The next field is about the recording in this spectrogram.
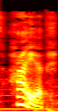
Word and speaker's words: Chaya: oh, no, it's not Chaya. It's Chaya.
